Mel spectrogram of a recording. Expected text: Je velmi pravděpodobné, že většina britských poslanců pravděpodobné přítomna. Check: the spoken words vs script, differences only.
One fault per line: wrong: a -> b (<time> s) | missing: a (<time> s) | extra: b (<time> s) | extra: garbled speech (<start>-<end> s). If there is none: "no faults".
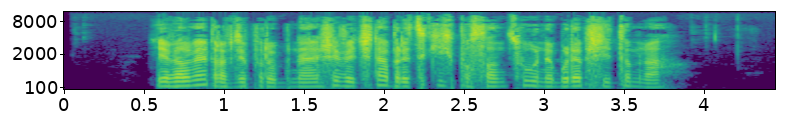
wrong: pravděpodobné -> nebude (2.9 s)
